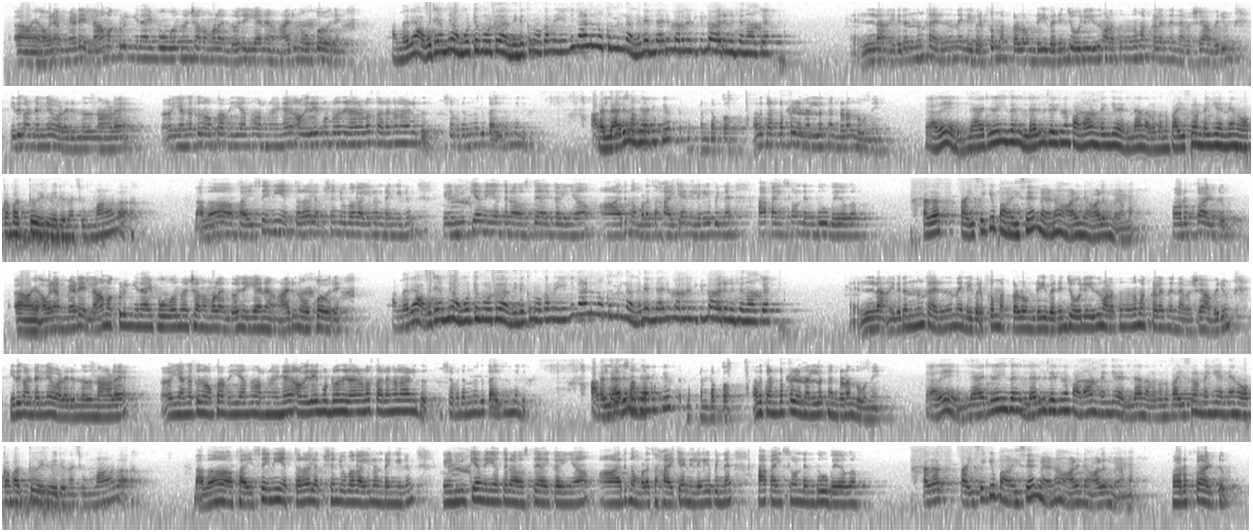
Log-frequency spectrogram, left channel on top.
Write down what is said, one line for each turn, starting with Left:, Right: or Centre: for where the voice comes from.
Right: ആഹ് ഒരമ്മയുടെ എല്ലാ മക്കളും ഇങ്ങനെ ആയി പോവാന്ന് വെച്ചാൽ നമ്മള് എന്തോ ചെയ്യാനാ ആര് നോക്കും അവരെ
Left: അന്നേരം അവര് തമ്മിൽ അങ്ങോട്ടും ഇങ്ങോട്ടും ആ നിനക്ക് നോക്കാൻ വയ്യെങ്കിൽ ഞാനും നോക്കുന്നില്ല അങ്ങനെ എല്ലാരും പറഞ്ഞ് നി <unintelligible> ആരുമില്ല നോക്കാൻ
Right: എല്ലാ ഇവരൊന്നും കരുതുന്നില്ല ഇവർക്കും മക്കളുണ്ട് ഇവരും ജോലി ചെയ്ത് വളർത്തുന്നുന്നത് മക്ക മക്കളെ തന്നെ പക്ഷെ അവരും ഇത് കണ്ടല്ലേ വളരുന്നത് നാളെ ഞങ്ങൾക്ക് നോക്കാ വയ്യാന്ന് പറഞ്ഞ റഞ്ഞ് കഴിഞ്ഞാൽ അവരേം കൊണ്ടുവന്നിടാനുള്ള സ്ഥലങ്ങളാണിത് പക്ഷെ അവരെന്ന് <unintelligible> അതിന്റെ
Left: എല്ലാരും
Right: ഒരു സങ്കടം
Left: വിചാരിക്കും
Right: കണ്ടപ്പം അത് കണ്ടപ്പഴേ നല്ല സങ്കടം തോന്നി
Left: <inaudible> അതെ എല്ലാവരും ഇത എല്ലാവരും വിജാരിക്കുന്നേ പണം ഉണ്ടെങ്കി എല്ലാം നടക്കുന്നു പൈസ ഉണ്ടെങ്കി എന്നെ നോക്കാ പത്തു പേര് വരുന്ന് ചുമ്മാതാ
Right: അതാ പൈസ ഇനി എത്ര ലക്ഷം രൂപ കയ്യിലുണ്ടെങ്കിലും എണീക്കാൻ വയ്യാത്തൊര വസ്ഥയായിക്കഴിഞ്ഞാ ആരും നമ്മളെ സഹായിക്കാനില്ലെങ്കിൽ പിന്നെ ആ പൈസ കൊണ്ട് എന്ത് ഉപയോഗം
Left: അത പൈസക്ക് പൈസയും വേണം ആളിന് ആളും വേണം
Right: ഉറപ്പായിട്ടും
